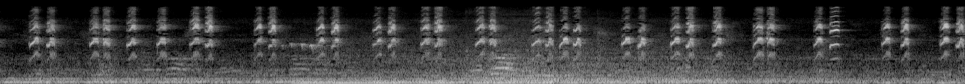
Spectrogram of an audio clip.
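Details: Sooty-headed bulbul chick calling its mother, used as a lure sound: harsh, scratchy chirps in quick pairs and triplets, repeated steadily throughout over a low background rumble.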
